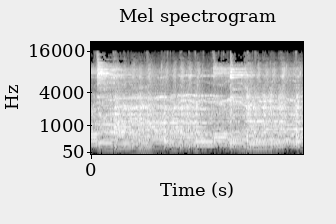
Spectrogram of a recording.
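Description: Live rock band playing an instrumental passage, with guitar chords to the fore.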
